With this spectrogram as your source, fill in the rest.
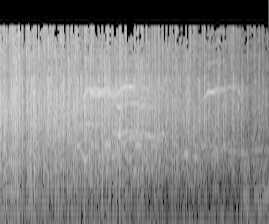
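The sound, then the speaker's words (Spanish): A crowd claps steadily in a dense, continuous burst of applause, with a few faint whistles riding over it, gradually fading toward the end. “Bueno, un aplauso también para ella.”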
